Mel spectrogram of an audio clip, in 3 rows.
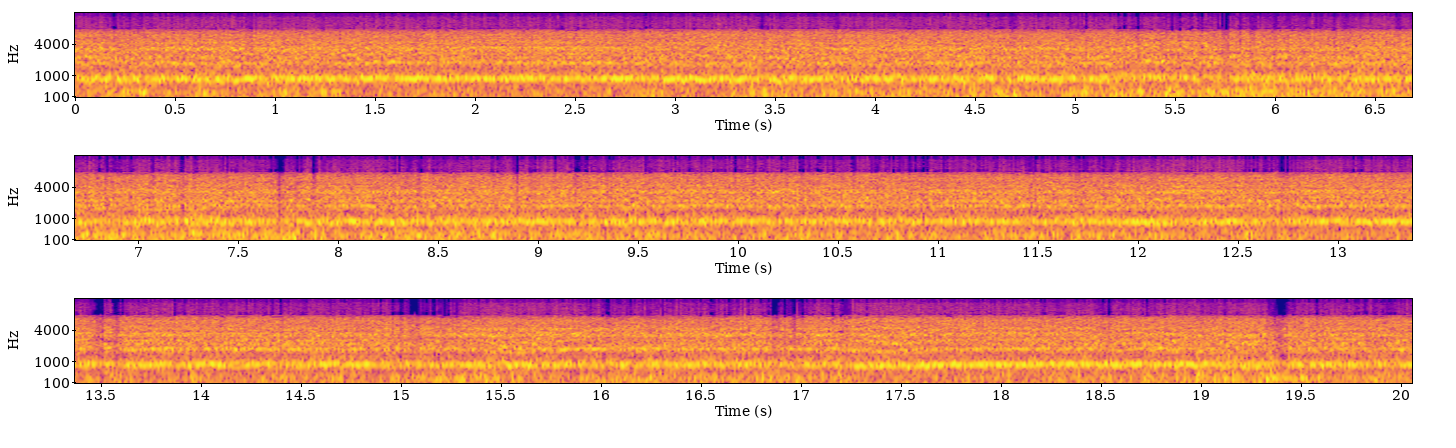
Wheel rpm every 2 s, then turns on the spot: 220, 220, 230, 230, 230, 240, 230, 230, 230, 230.
none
